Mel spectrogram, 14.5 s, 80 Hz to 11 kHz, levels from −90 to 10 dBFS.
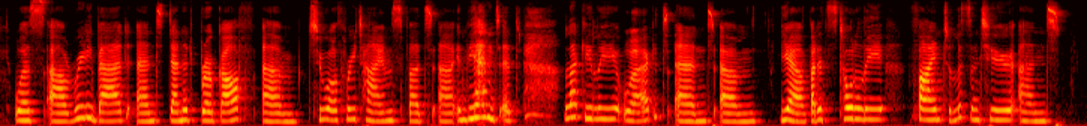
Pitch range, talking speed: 215-255 Hz, 135 wpm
